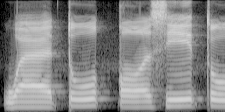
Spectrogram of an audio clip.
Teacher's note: Kenapa thnya bisa berubah menjadi huruf ta? Karena th-nya dibaca jadi tipis. Kenapa huruf th-nya bisa jadi tipis? Karena pangkal lidahnya tidak terangkat. Itu kesalahan yang a karena berubah tipis menjadi huruf ta.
